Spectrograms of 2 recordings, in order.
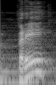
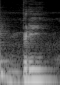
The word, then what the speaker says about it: Bree: da pronúncia ou seja para que os leitores deve tá sem falar breve ao invés de bri bri ficava a leste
